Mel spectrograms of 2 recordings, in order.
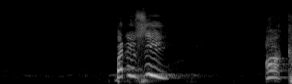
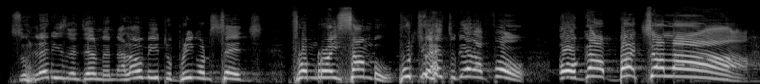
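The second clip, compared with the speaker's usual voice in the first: slow, rising announcer call that ends in a loud shout; announcer build-up; 4 semitones higher, 11 dB louder than usual. Acted. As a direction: hype up the crowd, building to a yell. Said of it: "introducing the next comedian".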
